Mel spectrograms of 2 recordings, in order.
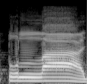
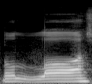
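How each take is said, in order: First: The 'll' sounds light and thin. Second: The 'll' sounds heavy and thick. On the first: The speaker calls it wrong. "jangan dibaca tullah" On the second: The speaker calls it right. "tapi ditebalkan tullah"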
